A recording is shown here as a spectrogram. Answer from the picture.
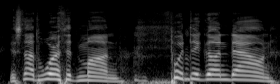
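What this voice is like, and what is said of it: Put-on Bahamian accent. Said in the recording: “That was a better accent, though, right?”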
